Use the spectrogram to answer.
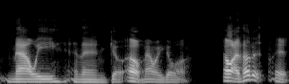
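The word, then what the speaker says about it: Mauigoa: I was saying his name wrong the whole time. Maui Goa. There we go. I could have sworn I heard them pronounce it with an N in there, but maybe not.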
